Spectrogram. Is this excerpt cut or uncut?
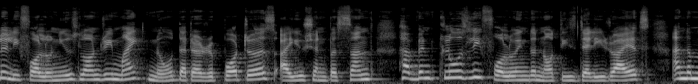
uncut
